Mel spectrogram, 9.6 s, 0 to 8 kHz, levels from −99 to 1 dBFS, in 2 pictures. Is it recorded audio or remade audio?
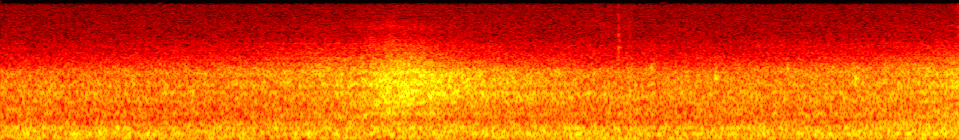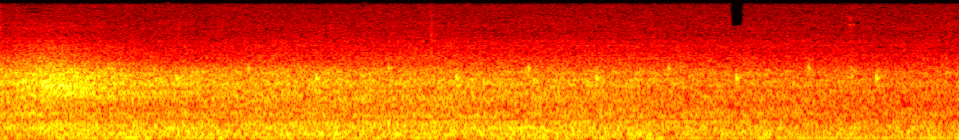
recorded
